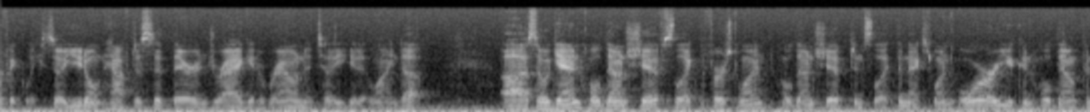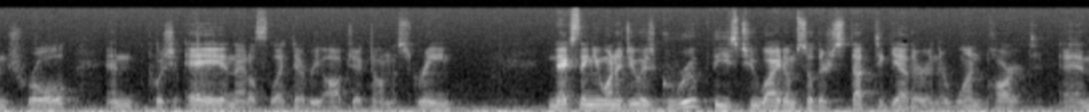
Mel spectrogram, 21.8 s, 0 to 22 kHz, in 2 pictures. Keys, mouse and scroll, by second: 3.2-5.7 middle drag, 5.7 shift+click, 9.4 click.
